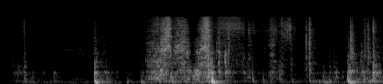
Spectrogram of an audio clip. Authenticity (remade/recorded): recorded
